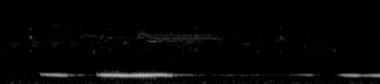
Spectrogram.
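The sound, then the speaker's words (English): Low, hollow coos of white-tipped doves sound in a drawn-out series of steady notes. The strongest is in the middle, and fainter bird or insect chatter fills the background. “Oh my, the low and resonant coos of white-tipped doves.”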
